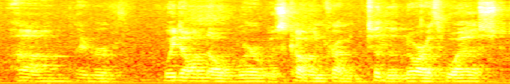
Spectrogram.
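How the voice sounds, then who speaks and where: There is noticeable background noise and audible room echo. Through it, a man speaks with an Upper Midwest accent. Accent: Upper Midwest American. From South Dakota, Yankton County. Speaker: county commissioner. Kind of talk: public meeting discussion. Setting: county commission meeting.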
